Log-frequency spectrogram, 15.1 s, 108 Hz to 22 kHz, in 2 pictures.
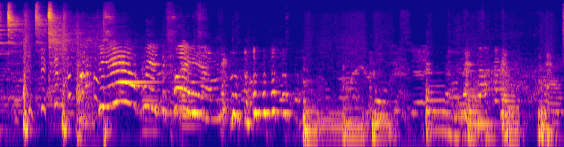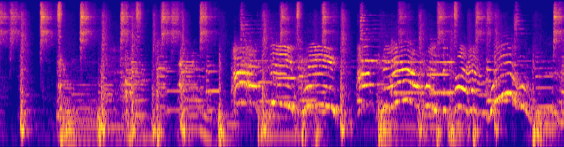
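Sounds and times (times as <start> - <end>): rattling percussion beat: 0.0 - 1.7, 6.6 - 15.0
live band playing: 0.0 - 15.0.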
